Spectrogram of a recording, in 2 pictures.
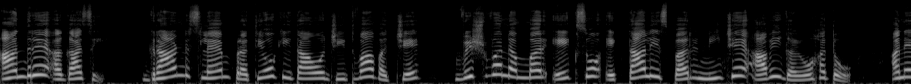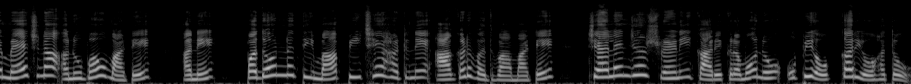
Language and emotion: Gujarati, neutral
